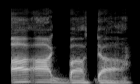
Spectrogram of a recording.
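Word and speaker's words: agbada: Abada West African pronounced aagba.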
